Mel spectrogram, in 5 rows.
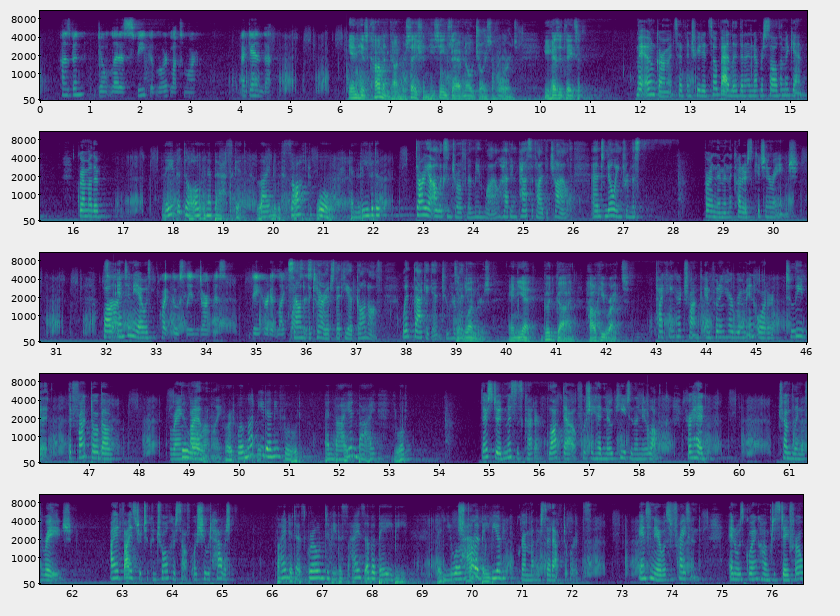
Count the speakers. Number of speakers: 5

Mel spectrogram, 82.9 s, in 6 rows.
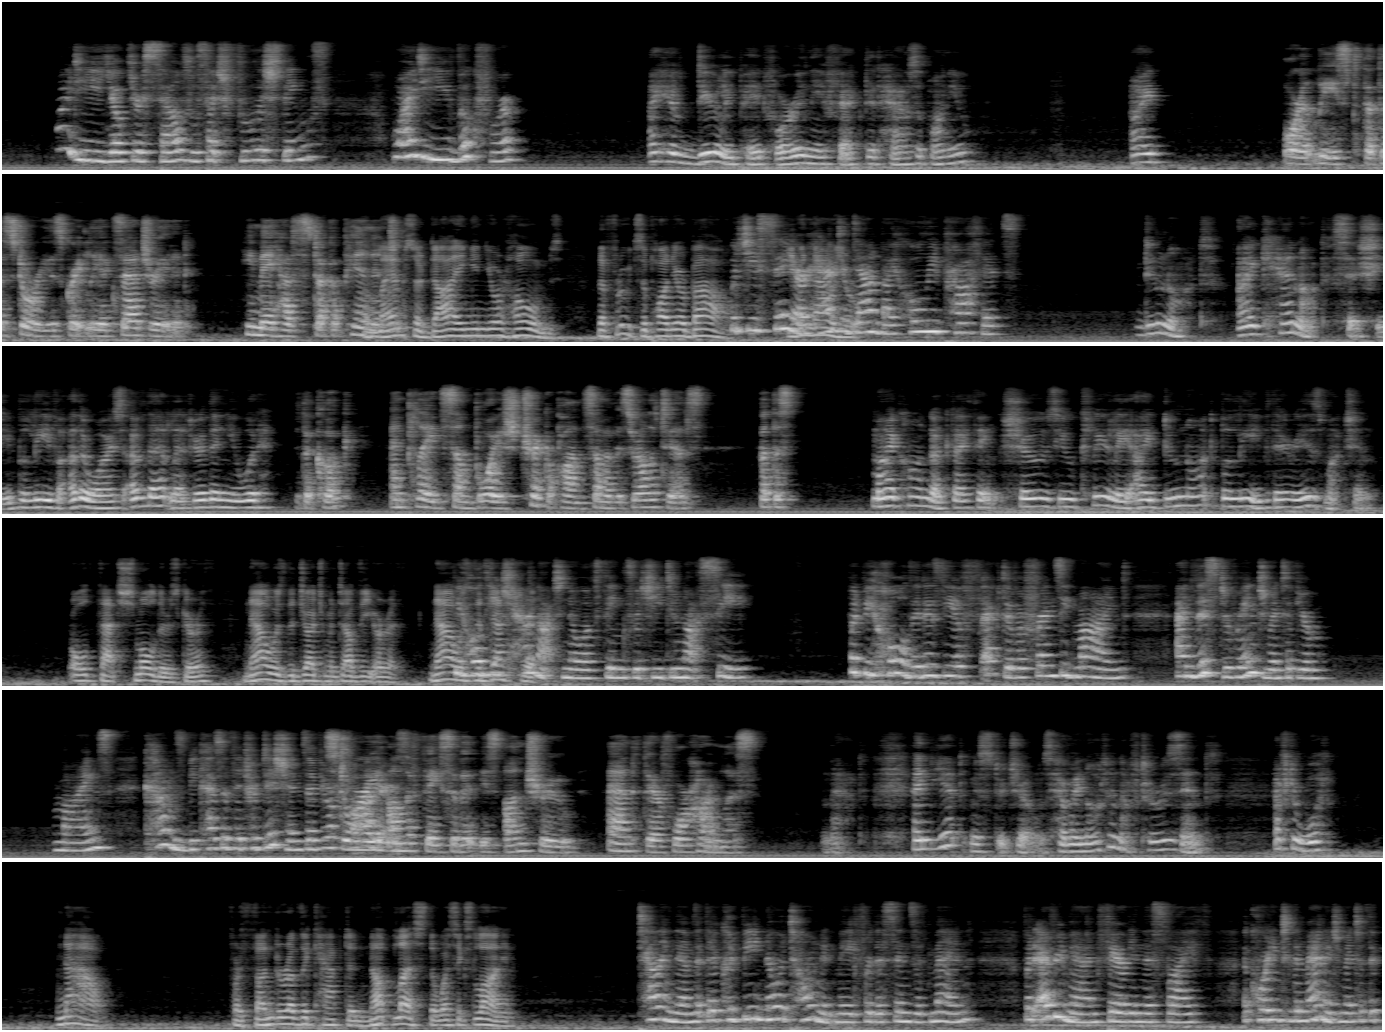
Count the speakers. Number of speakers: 4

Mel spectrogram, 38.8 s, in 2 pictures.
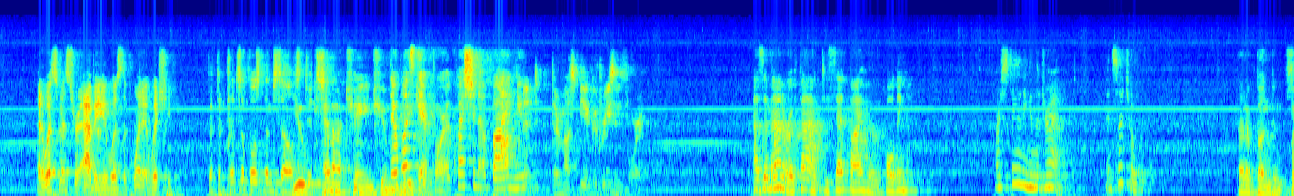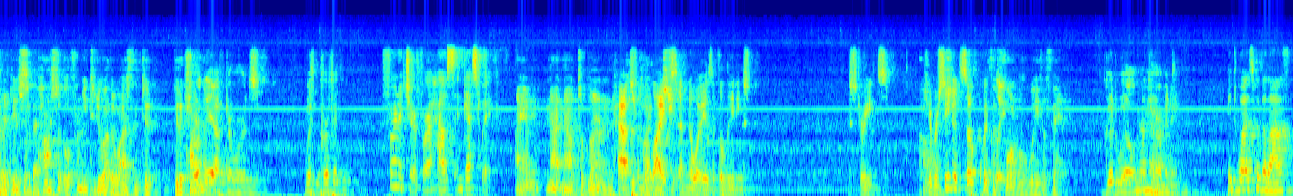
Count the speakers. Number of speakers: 9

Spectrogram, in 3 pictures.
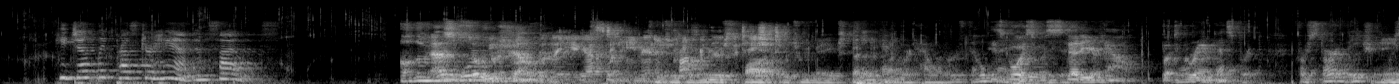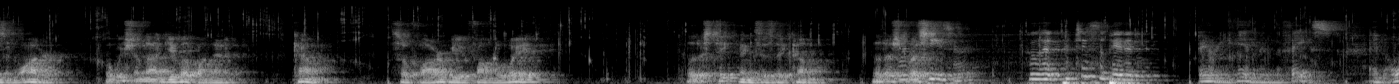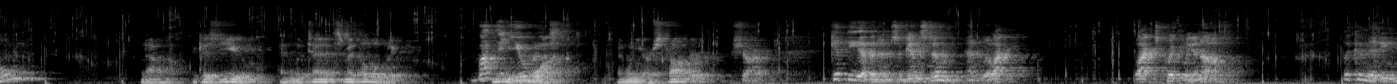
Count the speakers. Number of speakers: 7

